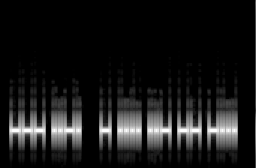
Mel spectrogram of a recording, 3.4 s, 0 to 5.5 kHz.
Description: Morse code, heard as a keyed tone, about 30 wpm, 600 Hz. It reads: OF THUMB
